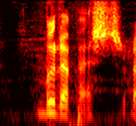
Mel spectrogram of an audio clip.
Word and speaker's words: Budapest: Do you say Budapest? – Budapest, right. – Oh, okay. I was pronouncing it wrong.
